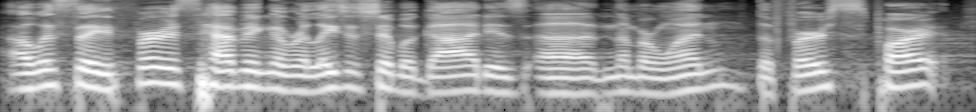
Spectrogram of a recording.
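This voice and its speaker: A man answering panel questions in a measured, thoughtful way, often pausing with "um". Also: on the high side, a bit bright. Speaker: relationship panel guest.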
